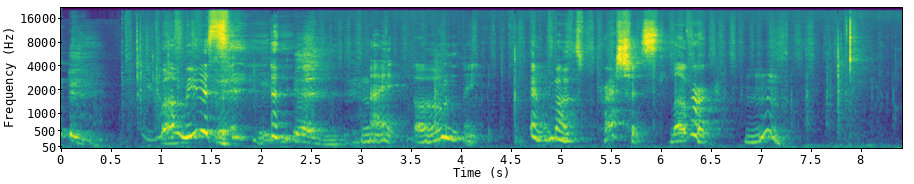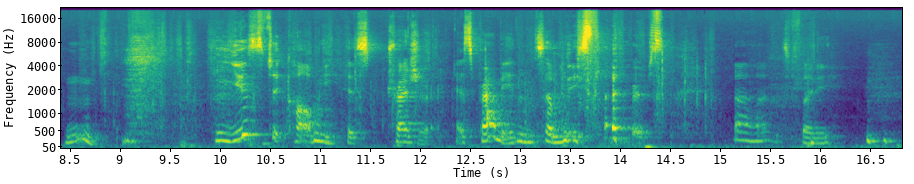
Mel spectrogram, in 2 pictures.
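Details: Adult woman speaking, with a brief exchange with another voice; typical speech.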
